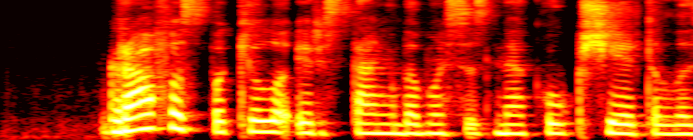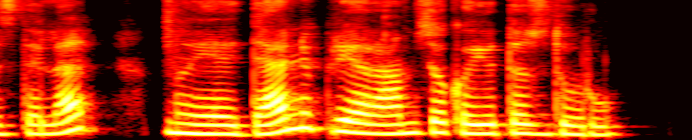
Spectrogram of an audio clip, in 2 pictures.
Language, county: Lithuanian, Vilnius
